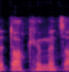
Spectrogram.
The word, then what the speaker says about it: DOQMENTZ: Ähm, D-O-Q-M-E-N-T-Z ist da mein Name, Documents ausgesprochen, aber bitte, bitte, bitte nennt mich Aaron.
